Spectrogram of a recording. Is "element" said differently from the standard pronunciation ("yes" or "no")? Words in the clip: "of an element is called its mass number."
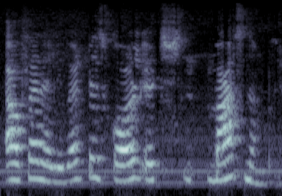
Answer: yes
